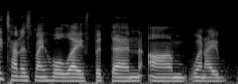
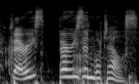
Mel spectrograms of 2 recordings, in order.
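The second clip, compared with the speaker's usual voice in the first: little lad voice; 9 semitones higher, 3 dB louder than usual. Retold or imitated. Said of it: "He goes".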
